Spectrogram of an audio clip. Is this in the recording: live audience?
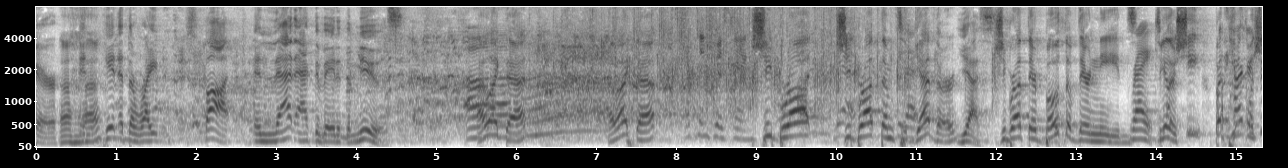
yes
